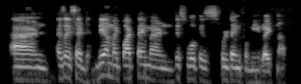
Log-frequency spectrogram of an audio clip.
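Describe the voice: Moderately paced, a man speaks at a fairly high pitch with ordinary pitch variation. The sound is dry and close, with no echo.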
